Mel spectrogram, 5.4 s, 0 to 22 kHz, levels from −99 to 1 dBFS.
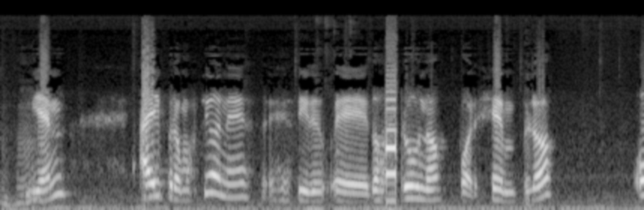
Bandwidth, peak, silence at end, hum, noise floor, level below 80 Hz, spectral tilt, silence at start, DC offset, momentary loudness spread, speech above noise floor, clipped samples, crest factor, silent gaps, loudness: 16 kHz; -4 dBFS; 0 s; none; -42 dBFS; -42 dBFS; -3.5 dB/octave; 0 s; under 0.1%; 12 LU; 24 dB; under 0.1%; 16 dB; none; -17 LUFS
